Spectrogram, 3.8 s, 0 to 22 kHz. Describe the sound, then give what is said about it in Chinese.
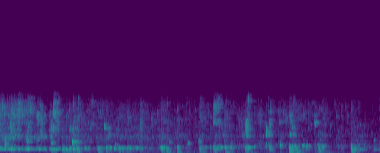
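Room-temperature cooled boiled drinking water pouring steadily into a glass measuring cup, 400 cc, to make caramel pot-boiled milk tea: a continuous splashing trickle with bright, uneven gurgles and small drips throughout, moderately loud with no talking. “好，那另外一个玻璃量杯是装我们的生饮水啊，就是可以喝的凉开水、室温的水。我们要装四百”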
